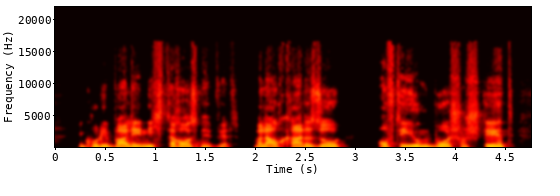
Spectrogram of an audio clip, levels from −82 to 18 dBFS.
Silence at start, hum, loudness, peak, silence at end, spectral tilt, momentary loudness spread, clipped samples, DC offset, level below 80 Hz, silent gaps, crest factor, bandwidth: 0.25 s; none; -22 LUFS; -4 dBFS; 0.25 s; -5 dB/octave; 13 LU; under 0.1%; under 0.1%; -72 dBFS; 1.91-1.97 s, 3.12-3.23 s; 18 dB; 17 kHz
